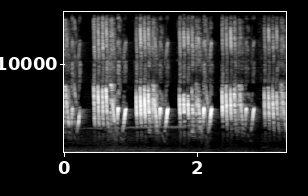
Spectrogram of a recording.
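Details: An Oriental white-eye (cigun) sings clipped, high twittering phrases that finish in sharp slurred whistles, about six phrases in quick succession.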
